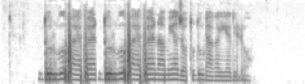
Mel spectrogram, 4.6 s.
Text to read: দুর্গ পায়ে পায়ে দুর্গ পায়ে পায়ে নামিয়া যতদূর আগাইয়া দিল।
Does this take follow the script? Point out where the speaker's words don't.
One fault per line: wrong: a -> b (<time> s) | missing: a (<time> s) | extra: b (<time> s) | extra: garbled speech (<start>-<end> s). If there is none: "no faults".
no faults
